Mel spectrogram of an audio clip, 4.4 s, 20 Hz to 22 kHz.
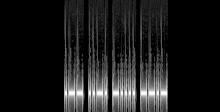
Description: Morse code, heard as a keyed tone, about 31 wpm, 700 Hz. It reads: WF6Q
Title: USA Call Signs - 4 Characters - Repeated 3x - 30wpm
